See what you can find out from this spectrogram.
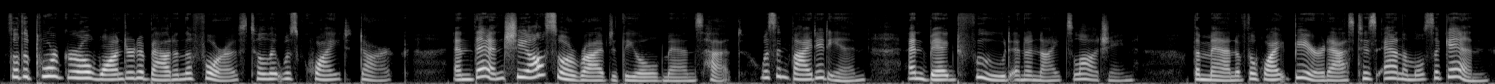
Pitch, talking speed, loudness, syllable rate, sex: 235 Hz, 175 wpm, -18 LUFS, 4.6 syllables/s, female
